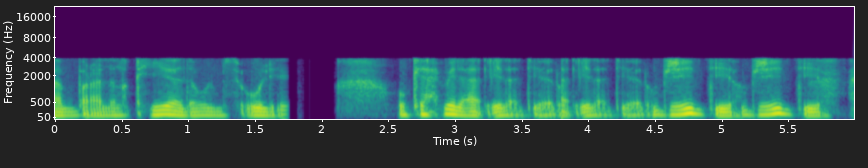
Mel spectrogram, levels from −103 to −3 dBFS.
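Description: At 1.71 s, packet loss with pitch repetition cuts into the stream. Around 120 ms of audio never arrives, which fits four lost packets, and the receiver covers the hole by looping the last pitch period of the speech and fading it out over about 50 ms. The sound briefly holds on a buzzy, frozen tone, then sinks into silence before the speech cross-fades back in at 1.82 s, still within the 4 kHz telephone band of G.711 coding.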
